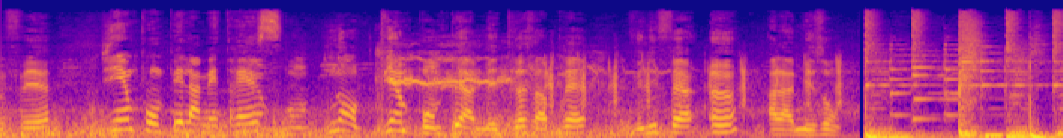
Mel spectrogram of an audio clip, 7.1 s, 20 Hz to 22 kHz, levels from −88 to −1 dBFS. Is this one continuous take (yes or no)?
no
